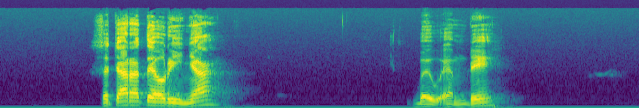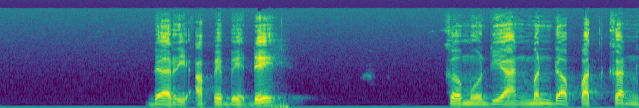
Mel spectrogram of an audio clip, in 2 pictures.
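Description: A man speaks formally into a microphone, with long pauses.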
